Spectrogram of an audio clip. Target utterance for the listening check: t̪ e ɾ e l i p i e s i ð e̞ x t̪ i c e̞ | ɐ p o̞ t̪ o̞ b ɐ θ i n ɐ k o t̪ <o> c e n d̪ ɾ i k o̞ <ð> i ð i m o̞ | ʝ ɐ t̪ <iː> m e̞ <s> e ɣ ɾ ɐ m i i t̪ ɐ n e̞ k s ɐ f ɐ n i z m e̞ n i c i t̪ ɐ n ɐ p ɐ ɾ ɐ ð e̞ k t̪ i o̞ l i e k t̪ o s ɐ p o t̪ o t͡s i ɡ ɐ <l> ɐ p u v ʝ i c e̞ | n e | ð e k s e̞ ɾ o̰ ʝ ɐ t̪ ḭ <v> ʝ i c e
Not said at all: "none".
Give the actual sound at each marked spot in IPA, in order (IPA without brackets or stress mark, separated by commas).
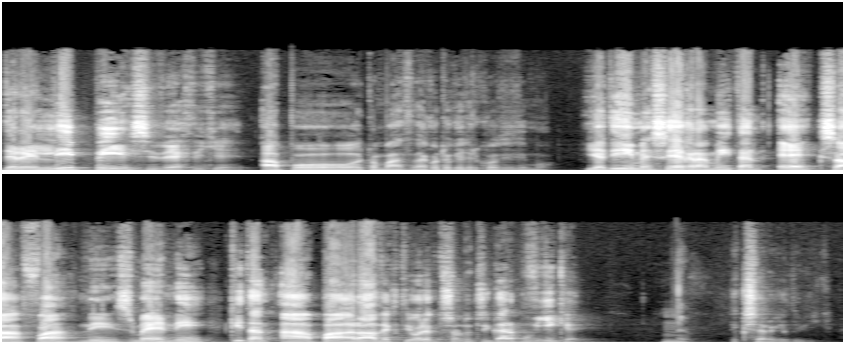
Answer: o, ð, iː, s, ɾ, v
